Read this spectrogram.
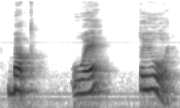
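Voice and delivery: put-on slow teacher modelling for young children; slow drawn-out reading. Shown as a demonstration. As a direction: stretch وطيور out very slowly, sound by sound. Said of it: "هنا عندي حرف الطاء".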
